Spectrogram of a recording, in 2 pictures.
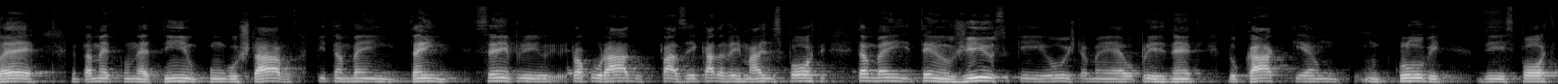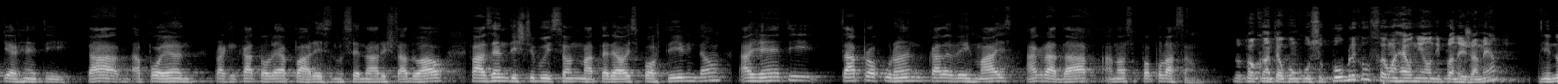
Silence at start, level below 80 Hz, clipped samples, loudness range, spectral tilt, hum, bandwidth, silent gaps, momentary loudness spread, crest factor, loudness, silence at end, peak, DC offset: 0 s; -58 dBFS; under 0.1%; 2 LU; -7.5 dB/octave; none; 15.5 kHz; none; 10 LU; 20 dB; -21 LUFS; 0 s; 0 dBFS; under 0.1%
